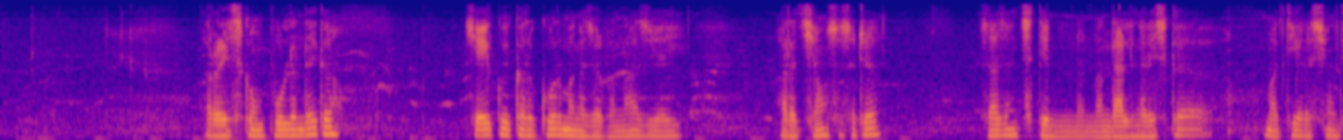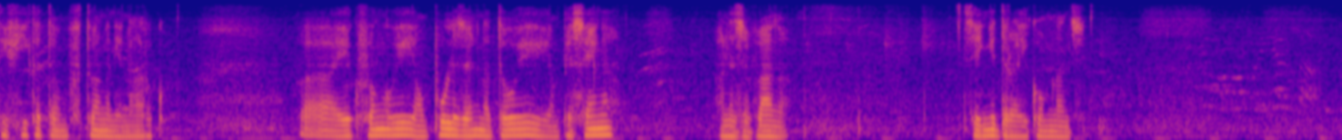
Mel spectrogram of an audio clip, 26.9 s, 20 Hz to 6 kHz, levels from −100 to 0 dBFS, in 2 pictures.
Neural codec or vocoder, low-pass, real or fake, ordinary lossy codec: none; 5.4 kHz; real; none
